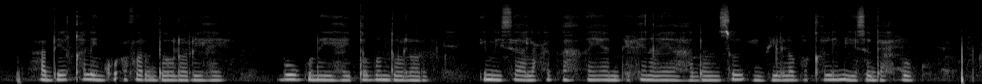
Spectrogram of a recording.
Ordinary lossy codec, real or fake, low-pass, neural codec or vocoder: none; fake; none; codec, 44.1 kHz, 7.8 kbps, Pupu-Codec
